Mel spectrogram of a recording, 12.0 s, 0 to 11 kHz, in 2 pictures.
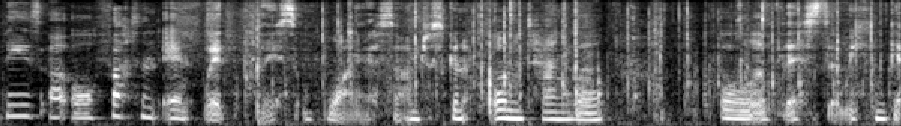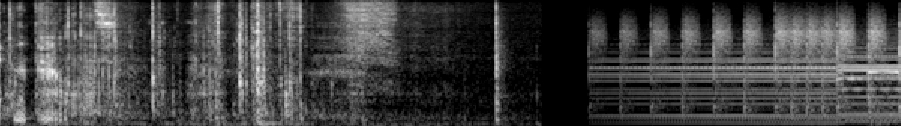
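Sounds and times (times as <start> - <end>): plastic tray crinkling: 1.2 - 8.2
background music with ticking beat: 10.2 - 12.0.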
